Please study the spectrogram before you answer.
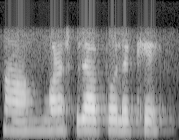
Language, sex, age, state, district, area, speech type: Odia, female, 30-45, Odisha, Sambalpur, rural, conversation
